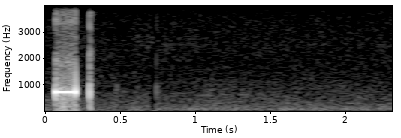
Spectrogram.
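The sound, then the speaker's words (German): Vodafone voicemail beep tone: one short, steady mid-pitched beep followed immediately by a tiny click, then silence. “Bitte sprechen Sie Ihre Nachricht nach dem Tonsignal.”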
